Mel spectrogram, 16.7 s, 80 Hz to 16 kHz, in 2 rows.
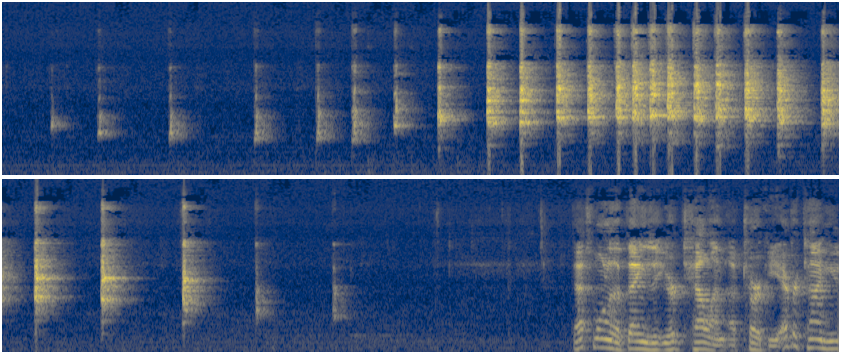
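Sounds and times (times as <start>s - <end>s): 
turkey fly-down cackle imitated on a mouth call: 0.4s - 12.0s
speech: 14.1s - 16.7s.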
